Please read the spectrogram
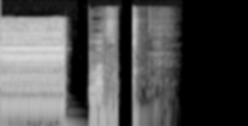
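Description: Electronic lie-detector buzzer sound effect, one flat buzz that cuts off about half a second in, marking the answer as a lie. Two short blips follow, then silence.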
